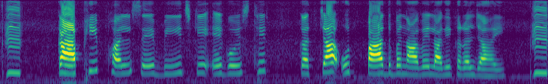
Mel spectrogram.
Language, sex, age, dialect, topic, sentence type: Magahi, female, 46-50, Southern, agriculture, statement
